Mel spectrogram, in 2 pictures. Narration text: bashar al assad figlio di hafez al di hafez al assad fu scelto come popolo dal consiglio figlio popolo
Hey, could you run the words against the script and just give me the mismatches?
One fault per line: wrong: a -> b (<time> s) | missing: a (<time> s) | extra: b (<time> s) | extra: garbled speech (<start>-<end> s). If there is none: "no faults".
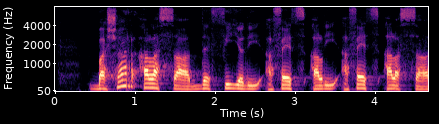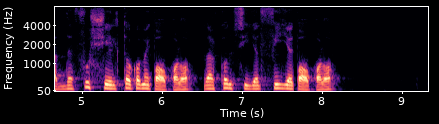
no faults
